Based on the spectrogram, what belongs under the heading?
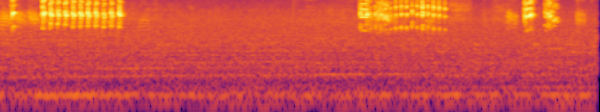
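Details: Lovebird giving fast rattling runs of high squeaky chirps, two long trills separated by a pause, then a couple of sharp squeaks, over a low hum.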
